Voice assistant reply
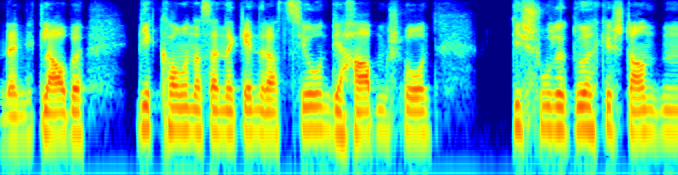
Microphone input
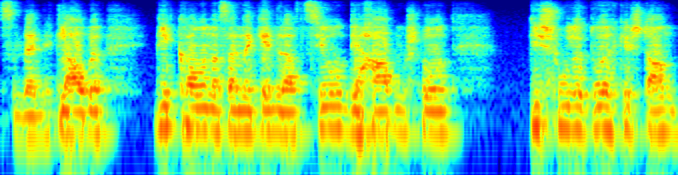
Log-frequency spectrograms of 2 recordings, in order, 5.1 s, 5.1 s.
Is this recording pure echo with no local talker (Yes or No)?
Yes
